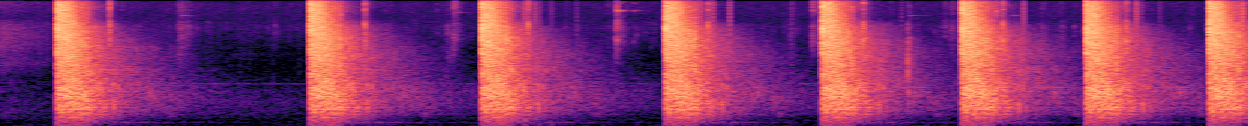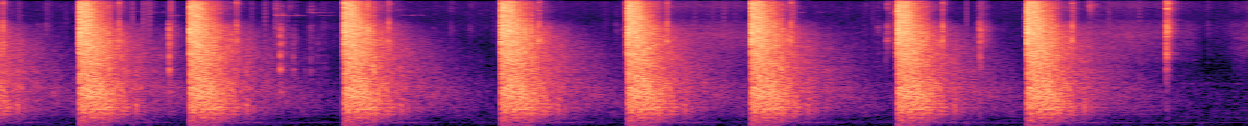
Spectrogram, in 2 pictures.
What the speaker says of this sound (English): let's get shooting, see if we can't get any better.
